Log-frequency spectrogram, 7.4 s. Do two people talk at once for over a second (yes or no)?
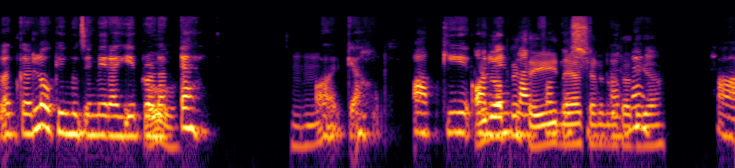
yes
